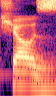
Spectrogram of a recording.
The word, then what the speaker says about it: shows: 3e personne du présent, ok, au singulier, and it shows the. Le S, il faut le prononcer.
